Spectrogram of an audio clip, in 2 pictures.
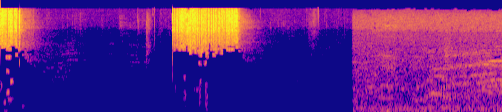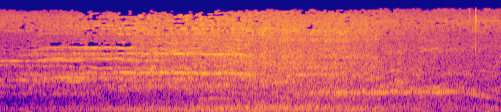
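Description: Recorded sound effect of a roller coaster running past: a rumble that starts about three and a half seconds in, swells and then eases toward the end. A short hiss comes about two seconds in.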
